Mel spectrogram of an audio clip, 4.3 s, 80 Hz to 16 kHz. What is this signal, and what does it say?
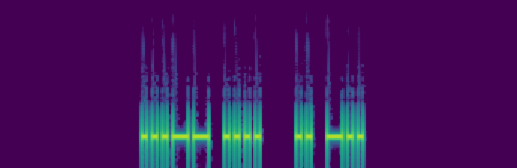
Morse code, heard as a keyed tone, about 28 wpm, 700 Hz. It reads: 3H ID
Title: Winter Field Day Exchanges Encore 28wpm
